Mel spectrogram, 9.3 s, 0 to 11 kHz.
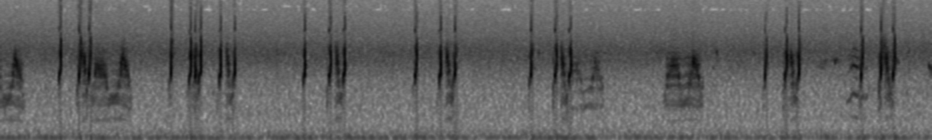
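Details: Common quail call used for mating and hunting, September 2023: steady clipped triple notes repeated roughly once a second, broken by a couple of coarse, buzzy grating calls.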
